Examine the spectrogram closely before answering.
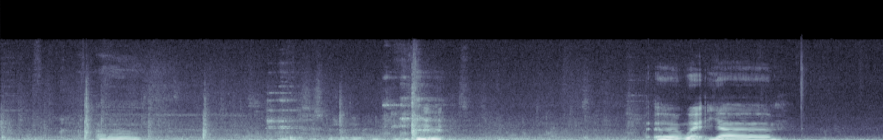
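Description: A young person speaks into a microphone close by, in short halting phrases.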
